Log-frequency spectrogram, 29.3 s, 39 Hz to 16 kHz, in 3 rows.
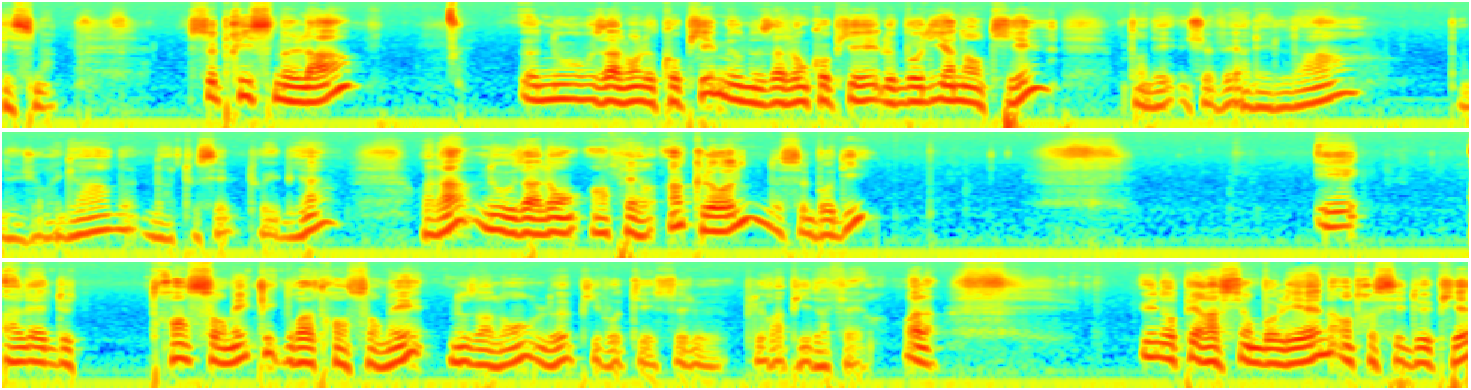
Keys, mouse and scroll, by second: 7.7 click, 9.2 click, 10.0 click, 10.8 click, 11.9 click, 16.2 click, 17.9 click, 18.8 right click, 21.2 click, 23.0-24.6 drag, 25.2 click, 29.1 click.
